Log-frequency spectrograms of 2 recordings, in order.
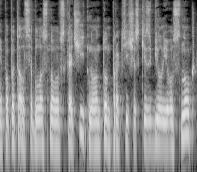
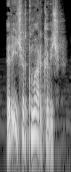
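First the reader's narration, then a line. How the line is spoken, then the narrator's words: Excited whisper. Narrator (Russian): Возбужденно зашептал Саня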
